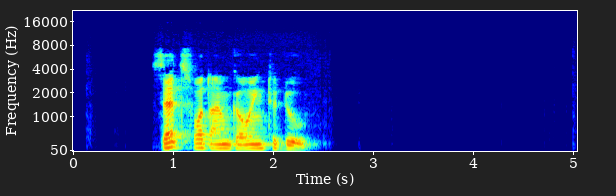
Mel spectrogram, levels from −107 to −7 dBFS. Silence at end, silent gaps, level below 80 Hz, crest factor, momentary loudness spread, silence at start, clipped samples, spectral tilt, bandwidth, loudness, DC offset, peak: 2.7 s; none; -76 dBFS; 26 dB; 9 LU; 0.8 s; under 0.1%; -6 dB/octave; 7.6 kHz; -31 LUFS; under 0.1%; -8 dBFS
